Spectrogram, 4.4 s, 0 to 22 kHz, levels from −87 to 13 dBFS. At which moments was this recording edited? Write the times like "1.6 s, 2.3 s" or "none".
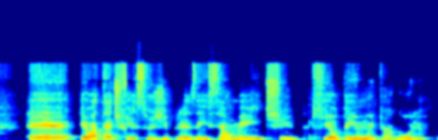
1.3 s, 3.1 s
